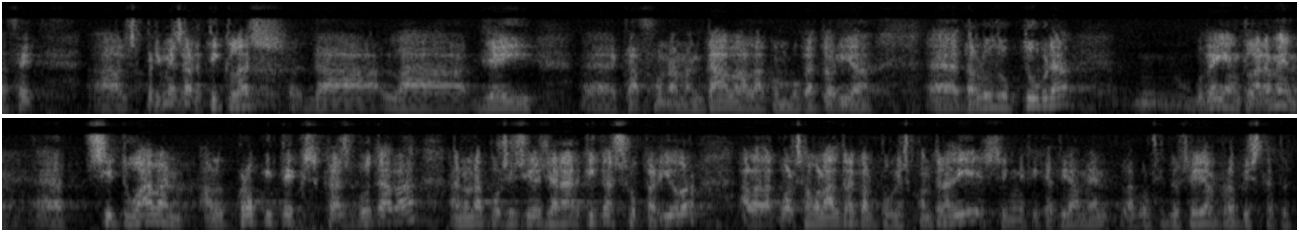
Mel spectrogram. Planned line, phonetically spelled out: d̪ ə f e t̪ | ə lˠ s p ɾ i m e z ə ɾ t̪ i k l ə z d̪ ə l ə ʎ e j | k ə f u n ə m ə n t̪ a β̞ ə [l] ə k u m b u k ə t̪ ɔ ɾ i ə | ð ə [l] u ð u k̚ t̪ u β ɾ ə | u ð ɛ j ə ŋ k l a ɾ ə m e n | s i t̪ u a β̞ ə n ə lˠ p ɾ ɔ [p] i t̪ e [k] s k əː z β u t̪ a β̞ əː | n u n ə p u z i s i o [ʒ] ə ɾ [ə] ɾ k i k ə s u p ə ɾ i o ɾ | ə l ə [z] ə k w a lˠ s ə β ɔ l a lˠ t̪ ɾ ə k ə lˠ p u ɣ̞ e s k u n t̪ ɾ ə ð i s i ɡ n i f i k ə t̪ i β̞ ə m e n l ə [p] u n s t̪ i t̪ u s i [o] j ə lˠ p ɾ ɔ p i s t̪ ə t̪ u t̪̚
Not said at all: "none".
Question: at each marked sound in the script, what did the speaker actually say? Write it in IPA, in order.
l, l, p, k, ʒ, a, ð, k, o

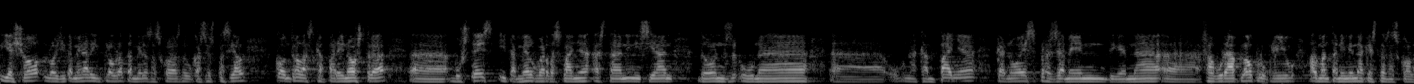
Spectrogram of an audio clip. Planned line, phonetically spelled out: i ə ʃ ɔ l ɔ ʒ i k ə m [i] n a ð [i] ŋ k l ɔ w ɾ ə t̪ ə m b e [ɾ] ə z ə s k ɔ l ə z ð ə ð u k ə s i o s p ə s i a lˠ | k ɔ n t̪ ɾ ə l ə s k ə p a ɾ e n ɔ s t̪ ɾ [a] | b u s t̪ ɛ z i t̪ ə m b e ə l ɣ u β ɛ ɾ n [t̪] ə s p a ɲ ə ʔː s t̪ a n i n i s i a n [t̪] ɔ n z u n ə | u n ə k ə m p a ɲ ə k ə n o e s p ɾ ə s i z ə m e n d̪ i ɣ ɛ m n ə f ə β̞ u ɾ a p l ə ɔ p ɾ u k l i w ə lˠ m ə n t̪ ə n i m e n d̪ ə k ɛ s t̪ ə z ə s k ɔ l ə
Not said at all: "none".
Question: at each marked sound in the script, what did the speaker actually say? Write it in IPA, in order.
e, i, l, ə, d̪, d̪

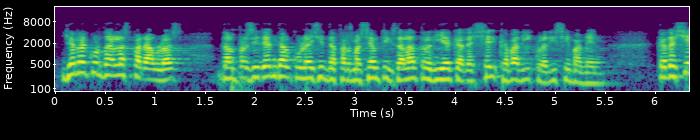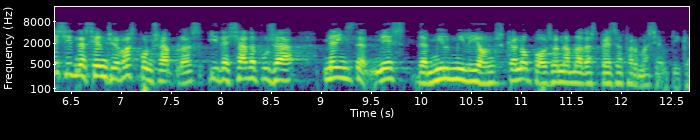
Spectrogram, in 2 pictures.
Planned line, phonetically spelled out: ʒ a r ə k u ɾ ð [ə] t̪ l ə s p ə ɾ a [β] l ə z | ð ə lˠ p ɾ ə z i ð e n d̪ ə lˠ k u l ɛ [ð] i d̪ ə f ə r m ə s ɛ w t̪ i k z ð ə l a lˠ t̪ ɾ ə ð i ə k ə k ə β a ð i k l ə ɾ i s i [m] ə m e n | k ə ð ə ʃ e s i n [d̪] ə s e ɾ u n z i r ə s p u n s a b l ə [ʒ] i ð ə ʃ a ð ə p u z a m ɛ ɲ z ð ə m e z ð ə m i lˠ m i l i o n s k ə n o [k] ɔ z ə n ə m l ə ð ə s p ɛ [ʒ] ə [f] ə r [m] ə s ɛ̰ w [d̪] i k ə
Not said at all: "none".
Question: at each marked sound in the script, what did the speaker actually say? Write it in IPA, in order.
a, w, ʒ, m, d̪, z, p, z, f, m, t̪

